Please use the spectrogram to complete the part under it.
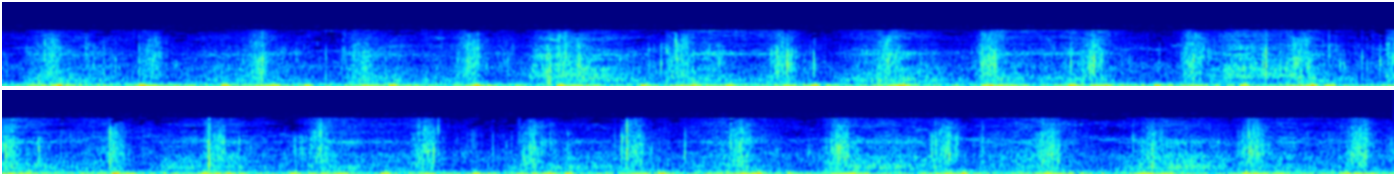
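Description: Footsteps of people walking outdoors at an easy pace before a jog: a long, steady series of many even scuffing steps with a regular rhythm and no talk.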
